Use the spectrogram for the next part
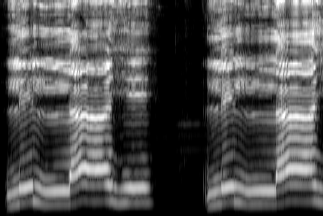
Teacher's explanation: یہاں پر لفظ اللہ کے لام کو باریک پڑھنا ہے کیونکہ لفظ اللہ کے لام سے پہلے زیر ہے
